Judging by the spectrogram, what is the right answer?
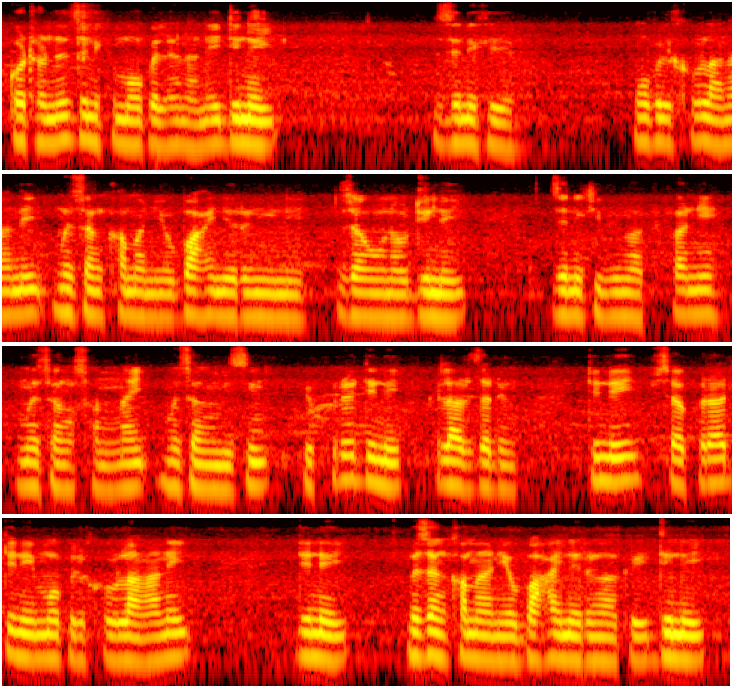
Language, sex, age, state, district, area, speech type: Bodo, male, 18-30, Assam, Chirang, urban, spontaneous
